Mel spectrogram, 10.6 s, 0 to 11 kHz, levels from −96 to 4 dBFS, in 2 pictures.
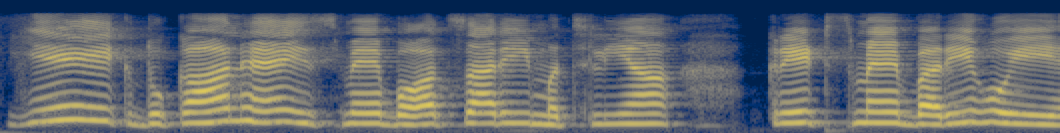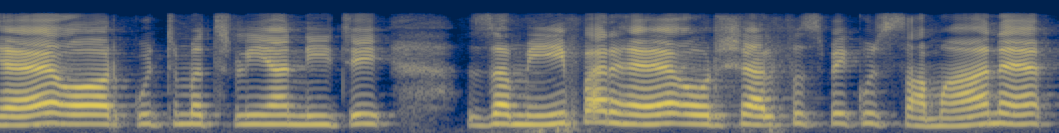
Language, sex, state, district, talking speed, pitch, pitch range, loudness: Hindi, female, Uttar Pradesh, Lalitpur, 145 wpm, 240 Hz, 230-255 Hz, -15 LUFS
